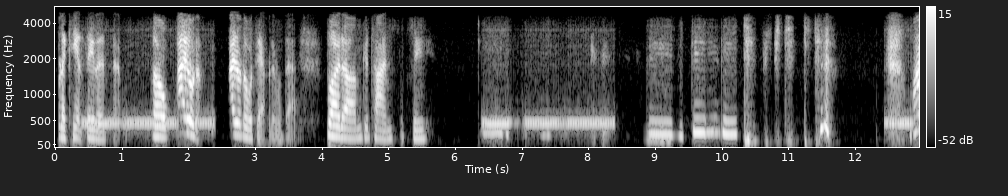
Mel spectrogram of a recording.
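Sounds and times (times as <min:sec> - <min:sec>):
recorded-sounding voice talking: 0:00.0 - 0:05.0, 0:08.1 - 0:08.3, 0:08.9 - 0:10.2, 0:12.5 - 0:12.9
speech: 0:00.0 - 0:05.7, 0:06.4 - 0:07.4, 0:08.9 - 0:11.7, 0:12.5 - 0:12.9
outgoing phone call ringback tone through the earpiece: 0:00.4 - 0:02.4, 0:06.4 - 0:08.4, 0:12.4 - 0:12.9.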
